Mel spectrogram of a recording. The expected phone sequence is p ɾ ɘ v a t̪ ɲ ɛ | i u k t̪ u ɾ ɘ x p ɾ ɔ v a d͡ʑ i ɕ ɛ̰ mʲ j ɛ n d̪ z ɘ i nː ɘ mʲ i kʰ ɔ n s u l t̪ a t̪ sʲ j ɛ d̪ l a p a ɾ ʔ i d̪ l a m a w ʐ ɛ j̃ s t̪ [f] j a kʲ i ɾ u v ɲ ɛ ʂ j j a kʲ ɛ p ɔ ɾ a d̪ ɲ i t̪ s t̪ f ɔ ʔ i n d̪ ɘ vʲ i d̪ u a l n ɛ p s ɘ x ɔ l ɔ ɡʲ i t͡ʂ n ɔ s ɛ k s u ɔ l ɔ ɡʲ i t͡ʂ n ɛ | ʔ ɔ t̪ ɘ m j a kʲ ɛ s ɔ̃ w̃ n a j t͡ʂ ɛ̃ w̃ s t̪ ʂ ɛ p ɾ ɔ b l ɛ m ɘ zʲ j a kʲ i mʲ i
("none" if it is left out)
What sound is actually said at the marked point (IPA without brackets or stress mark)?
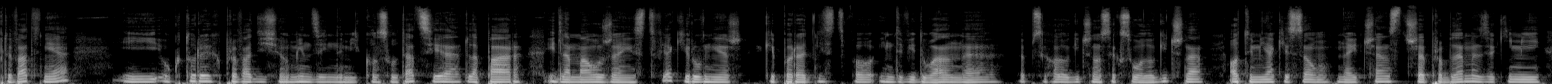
f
